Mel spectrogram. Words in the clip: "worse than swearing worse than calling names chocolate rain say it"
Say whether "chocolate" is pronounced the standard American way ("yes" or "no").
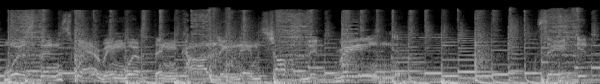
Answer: no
